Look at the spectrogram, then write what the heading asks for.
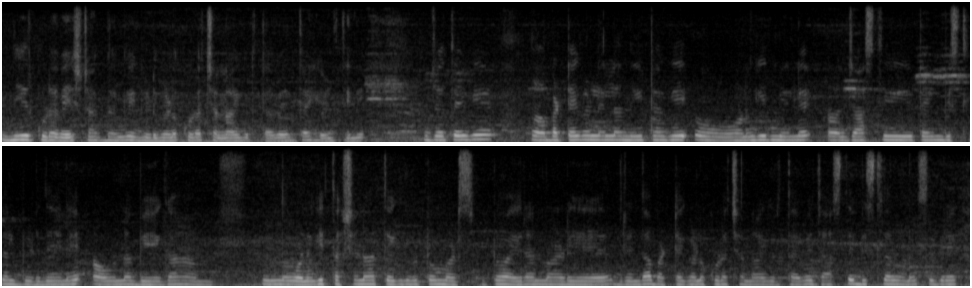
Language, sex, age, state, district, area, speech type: Kannada, female, 30-45, Karnataka, Hassan, urban, spontaneous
